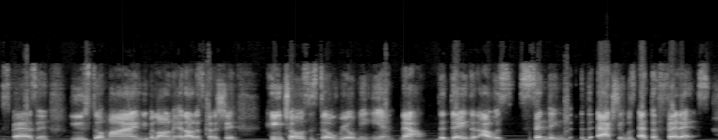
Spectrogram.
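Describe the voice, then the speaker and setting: A defensive woman ranting on a stream, cursing freely as she argues her side. Her voice sits a little low, with faint music under it. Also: moderate pace, a little mellow. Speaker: streamer in a played clip. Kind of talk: heated live-stream rant.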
